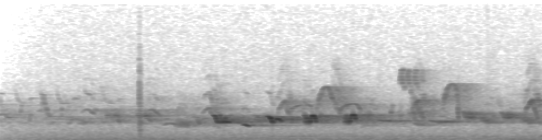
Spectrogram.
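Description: Birds chirping: quick, arching high-pitched notes repeated over and over, loudest about two to three and a half seconds in.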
